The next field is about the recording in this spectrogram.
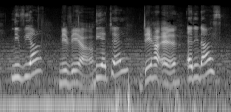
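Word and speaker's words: Nivea: से कि German brands को एक जर्मन कैसे प्रोनाउंस करेगा। सो हाउ वुड यू से BMW BMW Audi Audi निविया निविया DHL DHL Adidas Adidas Puma Puma so different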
